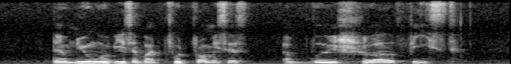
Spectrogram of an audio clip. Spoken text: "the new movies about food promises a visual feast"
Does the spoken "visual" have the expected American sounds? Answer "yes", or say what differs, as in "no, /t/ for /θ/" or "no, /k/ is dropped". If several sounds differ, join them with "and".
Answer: no, /ʃ/ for /ʒ/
